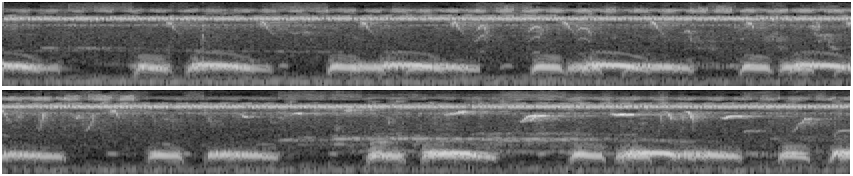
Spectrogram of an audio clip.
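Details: Decoy spotted dove at a bird trap, calling with repeated low, rounded, slightly rolling coos, roughly one each second, over a steady high electronic-sounding whine and scattered faint bird chirps.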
